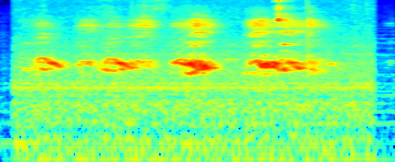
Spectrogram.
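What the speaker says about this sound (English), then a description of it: "Quick guests from the crows there." Crows caw repeatedly outdoors, four or five harsh calls in a loose rhythm at moderate distance, standing alone with no talk over them.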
